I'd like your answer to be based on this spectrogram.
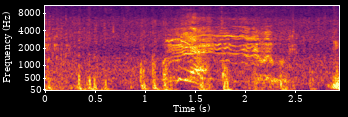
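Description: A horse in the video game Assassin's Creed Valhalla whinnies loudly with a wavering high neigh, preceded and followed by clip-clopping hooves, with no talk over it.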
